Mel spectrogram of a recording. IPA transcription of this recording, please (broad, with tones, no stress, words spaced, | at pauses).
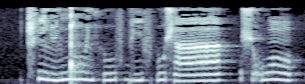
ʈ͡ʂʰĩ˦˨lʲu˨˦lʲŋ͡ǃuː˦˨lʲ huː˨˦fbiː˨˦fʔu˦˨ʃãː˨˦ | ʃo̰˦˨wõ˦˨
